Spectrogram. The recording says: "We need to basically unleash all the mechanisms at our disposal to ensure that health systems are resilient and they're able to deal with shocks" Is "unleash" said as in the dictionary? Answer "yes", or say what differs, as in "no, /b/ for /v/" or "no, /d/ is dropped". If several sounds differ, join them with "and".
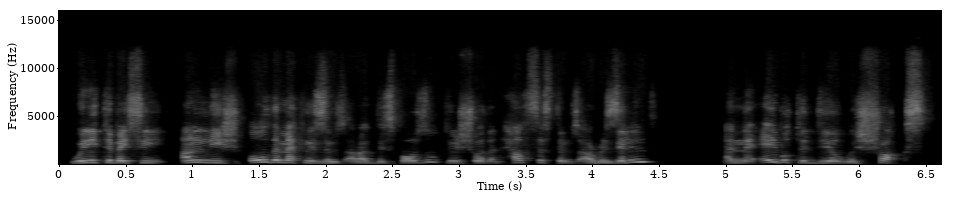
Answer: yes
